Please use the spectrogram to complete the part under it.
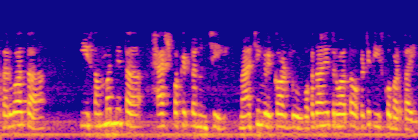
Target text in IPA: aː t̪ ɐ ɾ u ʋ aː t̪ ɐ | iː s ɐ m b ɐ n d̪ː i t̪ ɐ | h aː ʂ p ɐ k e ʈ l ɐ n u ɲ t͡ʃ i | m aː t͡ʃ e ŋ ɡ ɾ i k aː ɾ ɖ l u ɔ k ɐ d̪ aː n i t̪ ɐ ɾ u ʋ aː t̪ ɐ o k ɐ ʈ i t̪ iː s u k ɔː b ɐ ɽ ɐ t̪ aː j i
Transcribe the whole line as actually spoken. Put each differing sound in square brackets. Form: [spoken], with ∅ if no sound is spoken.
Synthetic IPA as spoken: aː t̪ ɐ ɾ u ʋ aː t̪ ɐ | iː s ɐ m b ɐ n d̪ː i t̪ ɐ | h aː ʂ p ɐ k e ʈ l ɐ n u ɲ t͡ʃ i | m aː t͡ʃ [i] ŋ ɡ ɾ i k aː ɾ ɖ l u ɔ k ɐ d̪ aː n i t̪ ɐ ɾ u ʋ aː t̪ ɐ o k ɐ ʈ i t̪ iː s u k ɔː b ɐ ɽ ɐ t̪ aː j i

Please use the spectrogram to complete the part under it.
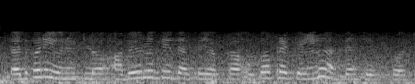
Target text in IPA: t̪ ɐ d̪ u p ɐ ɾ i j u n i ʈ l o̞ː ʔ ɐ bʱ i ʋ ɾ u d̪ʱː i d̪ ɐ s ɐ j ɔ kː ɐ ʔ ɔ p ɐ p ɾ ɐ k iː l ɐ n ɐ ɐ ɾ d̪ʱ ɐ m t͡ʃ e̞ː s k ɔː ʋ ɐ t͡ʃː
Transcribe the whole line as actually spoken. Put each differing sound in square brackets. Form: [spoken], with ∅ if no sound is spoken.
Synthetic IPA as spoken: t̪ ɐ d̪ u p ɐ ɾ i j u n i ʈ l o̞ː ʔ ɐ bʱ i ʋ ɾ u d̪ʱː i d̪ ɐ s ɐ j ɔ kː ɐ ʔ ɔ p ɐ p ɾ ɐ k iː l ɐ n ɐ ɐ ɾ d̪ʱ ɐ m t͡ʃ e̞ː s k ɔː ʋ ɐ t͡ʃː

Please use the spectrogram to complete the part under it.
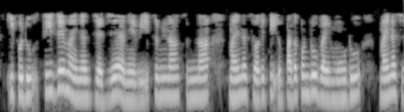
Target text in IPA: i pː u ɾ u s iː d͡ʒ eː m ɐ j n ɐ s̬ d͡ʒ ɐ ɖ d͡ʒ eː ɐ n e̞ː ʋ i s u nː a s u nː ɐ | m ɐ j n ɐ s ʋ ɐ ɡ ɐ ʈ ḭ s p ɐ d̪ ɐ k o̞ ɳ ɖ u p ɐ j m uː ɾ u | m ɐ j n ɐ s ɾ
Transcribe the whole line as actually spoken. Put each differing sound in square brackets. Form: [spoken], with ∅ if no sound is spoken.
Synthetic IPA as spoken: i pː u [ɽ] u s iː d͡ʒ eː m ɐ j n ɐ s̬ d͡ʒ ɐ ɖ d͡ʒ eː ɐ n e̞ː ʋ i s u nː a s u nː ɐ | m ɐ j n ɐ s ʋ ɐ ɡ ɐ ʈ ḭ [∅] p ɐ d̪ ɐ k o̞ ɳ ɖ u [b] ɐ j m uː [ɽ] u | m ɐ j n ɐ s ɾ

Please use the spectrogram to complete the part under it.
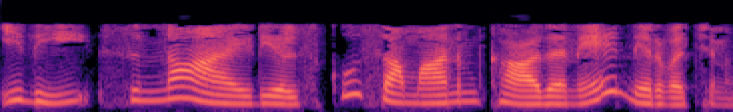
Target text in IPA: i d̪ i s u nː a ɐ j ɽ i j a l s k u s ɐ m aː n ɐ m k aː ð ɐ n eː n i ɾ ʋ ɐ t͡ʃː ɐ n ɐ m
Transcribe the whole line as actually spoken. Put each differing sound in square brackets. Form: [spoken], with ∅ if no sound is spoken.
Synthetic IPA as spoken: i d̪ i s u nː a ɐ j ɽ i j [ɐ] l s k u s ɐ m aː n ɐ m k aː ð ɐ n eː n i ɾ ʋ ɐ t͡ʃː ɐ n ɐ m

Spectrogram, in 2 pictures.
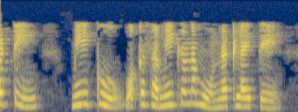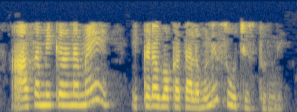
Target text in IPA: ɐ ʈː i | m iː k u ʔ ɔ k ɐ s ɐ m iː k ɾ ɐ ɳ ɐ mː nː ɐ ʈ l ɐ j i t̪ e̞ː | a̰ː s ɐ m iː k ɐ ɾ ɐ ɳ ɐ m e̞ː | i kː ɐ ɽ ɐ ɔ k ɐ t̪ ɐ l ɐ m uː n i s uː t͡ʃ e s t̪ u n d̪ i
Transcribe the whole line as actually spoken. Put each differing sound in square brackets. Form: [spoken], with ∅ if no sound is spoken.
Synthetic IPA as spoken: ɐ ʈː i | m iː k u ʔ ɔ k ɐ s ɐ m iː k ɾ ɐ ɳ ɐ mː nː ɐ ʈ l ɐ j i t̪ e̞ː | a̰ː s ɐ m iː k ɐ ɾ ɐ ɳ ɐ m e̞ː | i kː ɐ ɽ ɐ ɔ k ɐ t̪ ɐ l ɐ m [u] n i s uː t͡ʃ [i] s t̪ u n d̪ i

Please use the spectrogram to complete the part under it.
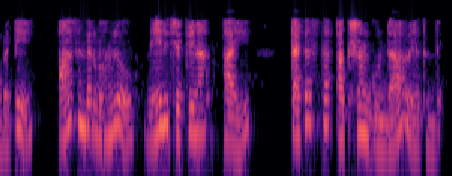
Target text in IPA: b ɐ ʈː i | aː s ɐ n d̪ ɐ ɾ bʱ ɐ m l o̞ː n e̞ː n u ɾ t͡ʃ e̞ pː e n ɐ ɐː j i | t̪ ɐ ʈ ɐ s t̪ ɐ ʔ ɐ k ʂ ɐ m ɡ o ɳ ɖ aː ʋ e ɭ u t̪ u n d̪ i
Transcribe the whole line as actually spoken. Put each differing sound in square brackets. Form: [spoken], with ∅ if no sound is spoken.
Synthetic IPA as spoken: b ɐ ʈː i | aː s ɐ n d̪ ɐ ɾ bʱ ɐ m l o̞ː n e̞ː n u [∅] t͡ʃ e̞ pː [i] n ɐ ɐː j i | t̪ ɐ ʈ ɐ s t̪ ɐ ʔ ɐ k ʂ ɐ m ɡ [u] ɳ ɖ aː ʋ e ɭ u t̪ u n d̪ i

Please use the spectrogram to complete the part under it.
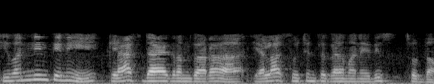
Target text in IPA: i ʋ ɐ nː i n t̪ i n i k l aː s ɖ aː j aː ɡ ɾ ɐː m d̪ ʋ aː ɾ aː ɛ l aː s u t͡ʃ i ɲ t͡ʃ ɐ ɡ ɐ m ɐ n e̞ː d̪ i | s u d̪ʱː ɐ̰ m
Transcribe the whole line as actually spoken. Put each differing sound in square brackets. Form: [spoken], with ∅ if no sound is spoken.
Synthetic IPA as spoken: i ʋ ɐ nː i n t̪ i n i k l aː s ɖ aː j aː ɡ ɾ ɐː m d̪ ʋ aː ɾ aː ɛ l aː s [uː] t͡ʃ i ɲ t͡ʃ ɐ ɡ ɐ m ɐ n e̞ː d̪ i | s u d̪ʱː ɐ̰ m

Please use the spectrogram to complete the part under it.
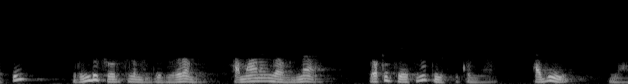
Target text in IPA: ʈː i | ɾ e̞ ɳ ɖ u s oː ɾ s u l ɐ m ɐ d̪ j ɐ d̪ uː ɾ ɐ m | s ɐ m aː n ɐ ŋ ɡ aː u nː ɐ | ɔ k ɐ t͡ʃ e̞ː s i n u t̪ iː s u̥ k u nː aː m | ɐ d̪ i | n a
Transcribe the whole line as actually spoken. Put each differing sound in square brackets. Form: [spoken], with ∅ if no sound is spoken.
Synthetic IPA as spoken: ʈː i | ɾ e̞ ɳ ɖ u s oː ɾ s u l ɐ m ɐ d̪ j ɐ d̪ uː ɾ ɐ m | s ɐ m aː n ɐ ŋ ɡ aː u nː ɐ | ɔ k ɐ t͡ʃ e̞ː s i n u t̪ iː s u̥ k u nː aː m | ɐ d̪ i | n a

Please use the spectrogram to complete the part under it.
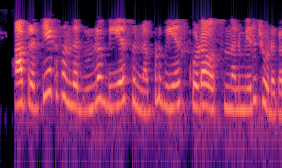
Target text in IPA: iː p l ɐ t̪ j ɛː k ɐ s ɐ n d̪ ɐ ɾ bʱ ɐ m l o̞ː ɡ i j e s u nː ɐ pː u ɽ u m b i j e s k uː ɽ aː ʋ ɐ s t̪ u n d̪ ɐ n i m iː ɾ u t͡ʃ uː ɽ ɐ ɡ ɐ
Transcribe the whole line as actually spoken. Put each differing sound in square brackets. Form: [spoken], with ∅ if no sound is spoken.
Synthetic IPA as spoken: [aː] p [ɾ] ɐ t̪ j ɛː k ɐ s ɐ n d̪ ɐ ɾ bʱ ɐ m l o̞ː [b] i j e s u nː ɐ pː u ɽ u [∅] b i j e s k uː ɽ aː ʋ ɐ s t̪ u n d̪ ɐ n i m iː ɾ u t͡ʃ uː ɽ ɐ ɡ ɐ

